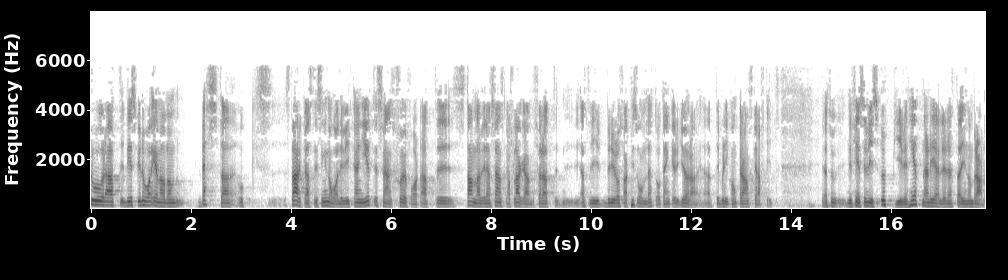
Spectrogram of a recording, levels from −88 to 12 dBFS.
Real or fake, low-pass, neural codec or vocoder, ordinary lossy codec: fake; 7.2 kHz; autoencoder, 48 kHz, 128 numbers a frame, DAC-VAE, trained on Japanese speech; MP3, 24 kbps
